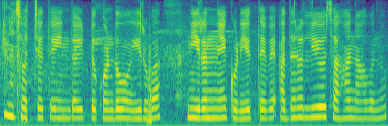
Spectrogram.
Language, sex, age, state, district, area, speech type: Kannada, female, 18-30, Karnataka, Chitradurga, rural, spontaneous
